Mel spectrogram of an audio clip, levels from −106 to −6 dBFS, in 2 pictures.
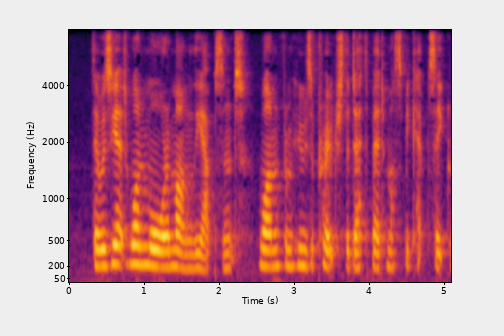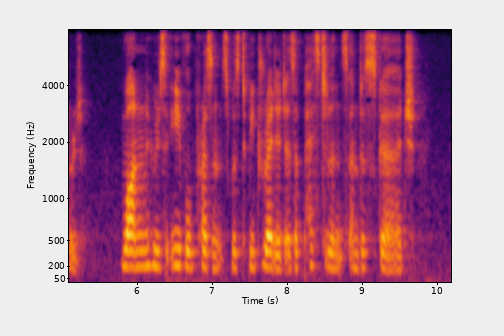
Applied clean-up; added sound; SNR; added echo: none; none; none; none.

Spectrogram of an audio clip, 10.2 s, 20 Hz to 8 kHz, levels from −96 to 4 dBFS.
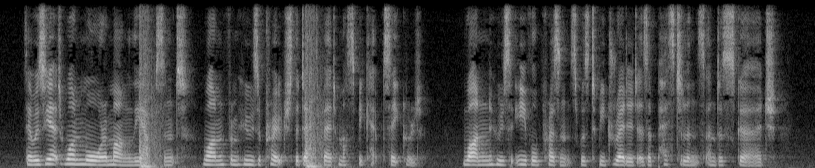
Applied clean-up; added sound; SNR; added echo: none; Gunshot, gunfire; 7 dB; none.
